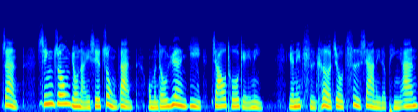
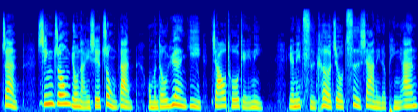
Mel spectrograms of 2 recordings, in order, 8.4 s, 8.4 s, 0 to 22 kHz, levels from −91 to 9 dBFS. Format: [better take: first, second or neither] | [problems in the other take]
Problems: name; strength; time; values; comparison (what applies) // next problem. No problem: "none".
second | muffled; very; fading above 3 kHz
